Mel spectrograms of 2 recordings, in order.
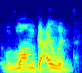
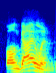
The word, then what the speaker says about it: Long Island: Try it again. Long Island. Long Island, yeah, that's it. Is that the connect? Connect four. Is that the connect pronunciation? Yeah, that's it. That's the way. Long Island. So I've been putting the emphasis on the wrong syllables. Well, you're using too perfect English.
